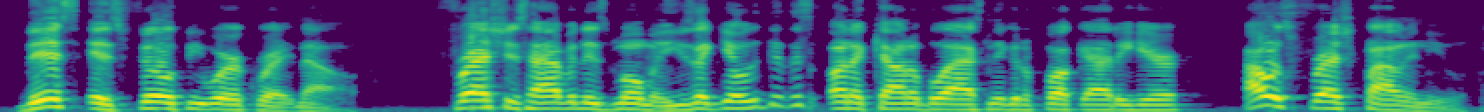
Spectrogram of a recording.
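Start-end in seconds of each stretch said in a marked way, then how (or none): none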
